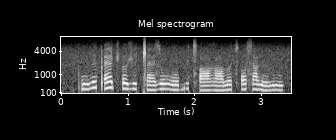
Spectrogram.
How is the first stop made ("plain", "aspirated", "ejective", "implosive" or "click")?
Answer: ejective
